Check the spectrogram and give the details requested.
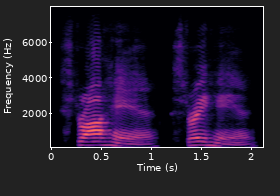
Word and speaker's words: Strahan: Strahan.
